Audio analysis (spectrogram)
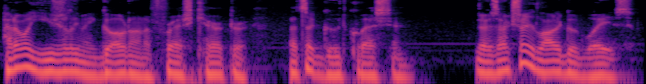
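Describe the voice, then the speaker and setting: A man's voice: low-pitched, quick pace, slight background noise. A man talking informally and ramblingly as he hosts a game livestream and answers his viewers' chat. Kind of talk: casual gaming stream commentary, answering viewer chat.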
